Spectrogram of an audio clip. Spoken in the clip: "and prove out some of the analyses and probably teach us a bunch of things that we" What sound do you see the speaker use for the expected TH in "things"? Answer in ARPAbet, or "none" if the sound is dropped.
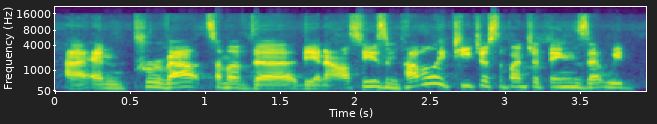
TH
